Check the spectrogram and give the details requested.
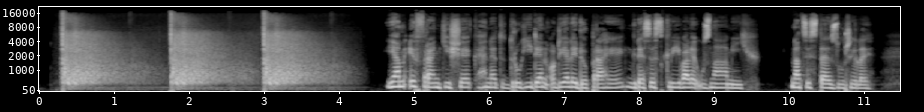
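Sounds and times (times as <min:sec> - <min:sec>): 
loud gunshots with long decay: 0:00.3 - 0:04.3
speech: 0:04.7 - 0:11.2.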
